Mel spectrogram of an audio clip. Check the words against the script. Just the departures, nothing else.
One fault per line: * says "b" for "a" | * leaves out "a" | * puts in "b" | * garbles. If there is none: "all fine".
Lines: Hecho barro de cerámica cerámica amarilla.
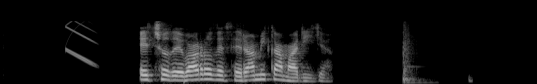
* puts in "de"
* leaves out "cerámica"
